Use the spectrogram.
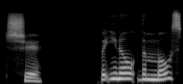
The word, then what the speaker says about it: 吃: The character is pronounced ch.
